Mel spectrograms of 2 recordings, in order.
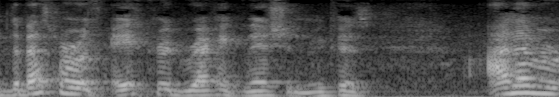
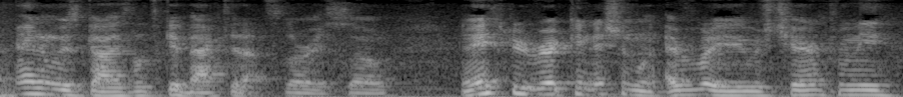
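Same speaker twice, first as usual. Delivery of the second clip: normal talking voice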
